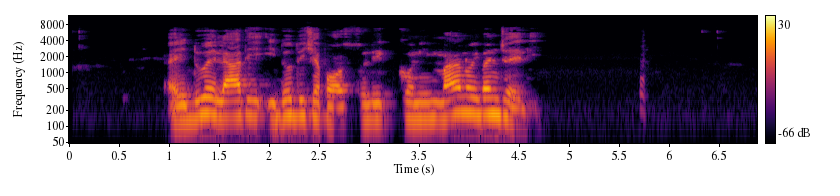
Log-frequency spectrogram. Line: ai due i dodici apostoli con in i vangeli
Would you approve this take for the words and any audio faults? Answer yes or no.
no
